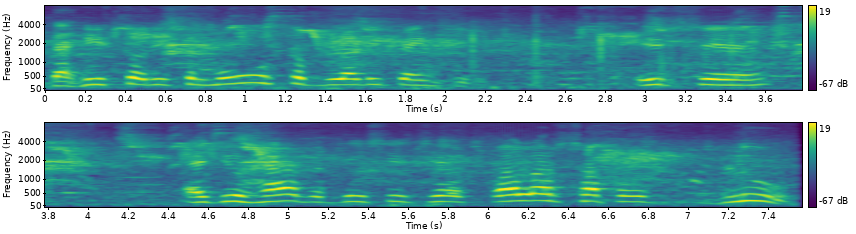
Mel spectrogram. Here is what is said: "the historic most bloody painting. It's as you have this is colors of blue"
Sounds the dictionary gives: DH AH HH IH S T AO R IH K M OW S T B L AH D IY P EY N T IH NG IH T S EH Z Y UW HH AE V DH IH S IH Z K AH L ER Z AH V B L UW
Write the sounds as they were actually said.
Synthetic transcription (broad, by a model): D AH HH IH S T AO R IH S M OW S T B L AH D IY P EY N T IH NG IH T S EH Z Y UW HH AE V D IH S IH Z K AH L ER S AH P B L UW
